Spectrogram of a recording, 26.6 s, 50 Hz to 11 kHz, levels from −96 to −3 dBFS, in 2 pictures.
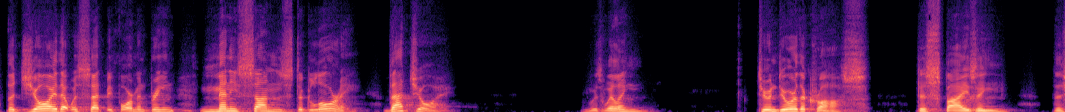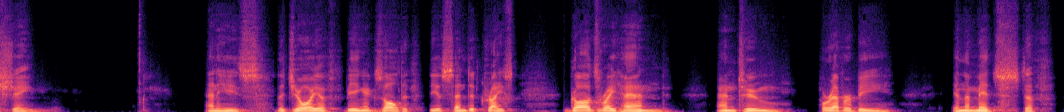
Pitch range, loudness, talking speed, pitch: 120-160 Hz, -18 LUFS, 105 wpm, 130 Hz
